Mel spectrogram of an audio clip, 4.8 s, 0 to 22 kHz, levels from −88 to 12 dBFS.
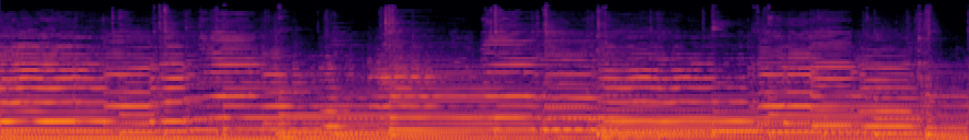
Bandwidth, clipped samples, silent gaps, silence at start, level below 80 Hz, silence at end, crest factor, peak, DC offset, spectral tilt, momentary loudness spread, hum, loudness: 18.5 kHz; under 0.1%; none; 0 s; -32 dBFS; 0 s; 14 dB; -8 dBFS; under 0.1%; -6 dB/octave; 4 LU; none; -22 LUFS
